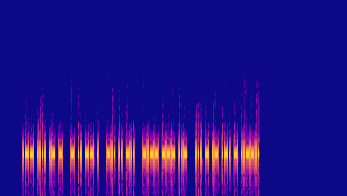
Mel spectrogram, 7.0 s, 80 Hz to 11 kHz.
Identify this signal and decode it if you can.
Morse code, heard as a keyed tone, about 46 wpm, 700 Hz. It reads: WHAT TIME DID YOU START?
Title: Sentences from Top 1000 Words - Review Part 1 - 50wpm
